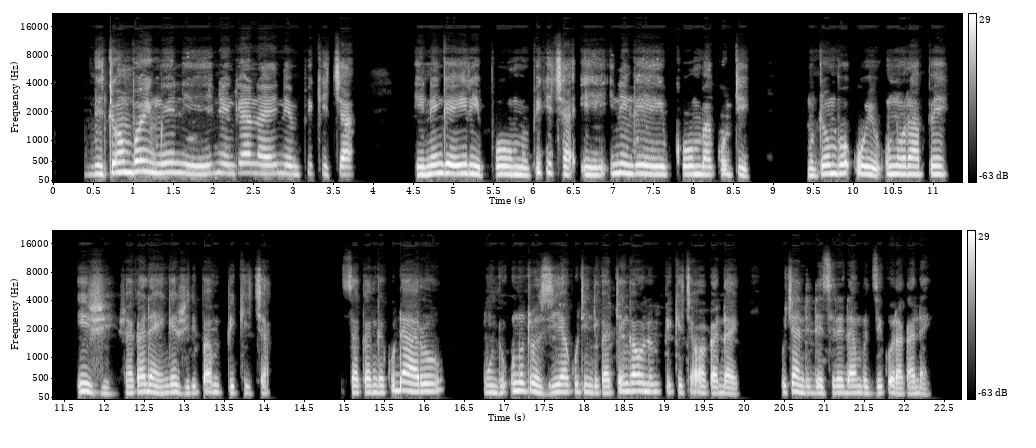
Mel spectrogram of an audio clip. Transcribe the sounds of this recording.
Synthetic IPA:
mito̞mbo̞imwe̞niine̞ŋɡeanaine̞mupikit͡ʃa | ine̞ŋɡe̞iɾipʰo̞mipikit͡ʃaijiʔine̞ŋɡe̞kombakuti | muto̞mbo̞ʔujuʔuno̞ɾape | iʐiʐakaɗaiŋɡe̞ʐiripamupikiːt͡ʃa | sakaŋɡe̞kuɗaɾo̞ | muntʰuʔuno̞t̬o̞ziʋakutindikate̞ŋɡaune̞mupikit͡ʃa̰wakaɗai | ut͡ʃandiɗe̞t͡seɾeɗambud͡ziko̞ɾakaɗai

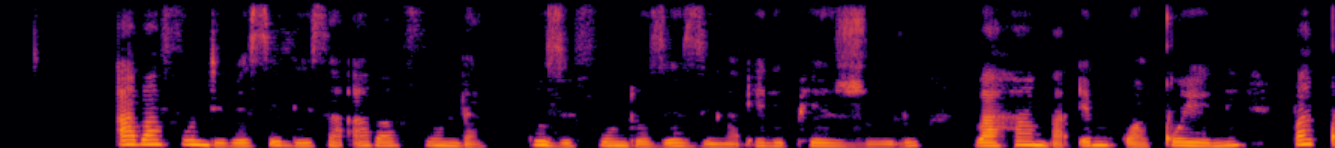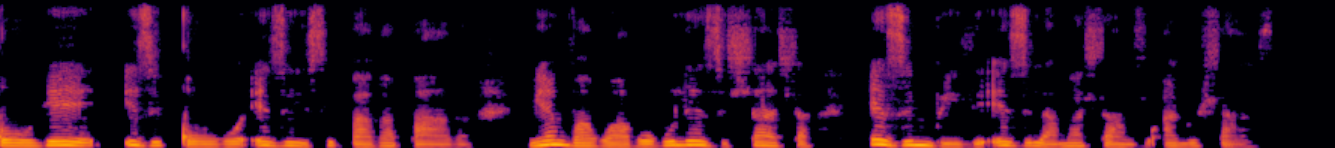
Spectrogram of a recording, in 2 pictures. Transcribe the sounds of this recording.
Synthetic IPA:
aβafundʱiβesilisaʔaβafundʱa | ɣuzifundʱɔzeziŋaʔelipʰezuːlu | βahambʱa̰ʔem̩ɡ̥ʱwaǃweni | βaɡ͡ǃʱɔɣɛ | iziɡ͡ǃʱɔɣɔʔezijisib̥ʱaɣab̥ʱaːɣa | ŋɛɱvʱaɣwaβɔɣuleziɬaɬa | ezimbʱiliʔezilamaɬaɱvṵʔaluɬa̰ːza

